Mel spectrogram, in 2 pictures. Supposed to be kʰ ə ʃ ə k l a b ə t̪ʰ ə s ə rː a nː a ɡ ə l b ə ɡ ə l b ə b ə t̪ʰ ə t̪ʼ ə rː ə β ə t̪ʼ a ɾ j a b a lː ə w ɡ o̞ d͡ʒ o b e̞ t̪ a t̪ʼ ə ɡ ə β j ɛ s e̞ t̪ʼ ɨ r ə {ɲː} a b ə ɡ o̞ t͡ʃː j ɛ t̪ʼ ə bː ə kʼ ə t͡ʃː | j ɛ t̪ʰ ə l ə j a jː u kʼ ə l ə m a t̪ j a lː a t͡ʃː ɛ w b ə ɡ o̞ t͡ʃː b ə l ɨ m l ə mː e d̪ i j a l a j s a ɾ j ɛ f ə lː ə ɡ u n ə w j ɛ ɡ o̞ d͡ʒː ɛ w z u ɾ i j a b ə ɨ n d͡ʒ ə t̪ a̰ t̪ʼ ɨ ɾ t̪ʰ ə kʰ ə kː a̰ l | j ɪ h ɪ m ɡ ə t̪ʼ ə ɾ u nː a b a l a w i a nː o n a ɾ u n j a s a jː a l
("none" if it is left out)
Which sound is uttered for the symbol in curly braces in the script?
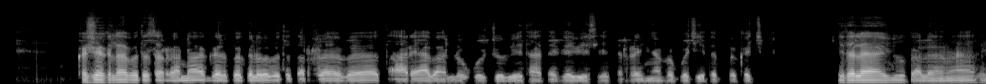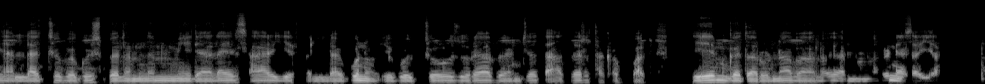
ɲː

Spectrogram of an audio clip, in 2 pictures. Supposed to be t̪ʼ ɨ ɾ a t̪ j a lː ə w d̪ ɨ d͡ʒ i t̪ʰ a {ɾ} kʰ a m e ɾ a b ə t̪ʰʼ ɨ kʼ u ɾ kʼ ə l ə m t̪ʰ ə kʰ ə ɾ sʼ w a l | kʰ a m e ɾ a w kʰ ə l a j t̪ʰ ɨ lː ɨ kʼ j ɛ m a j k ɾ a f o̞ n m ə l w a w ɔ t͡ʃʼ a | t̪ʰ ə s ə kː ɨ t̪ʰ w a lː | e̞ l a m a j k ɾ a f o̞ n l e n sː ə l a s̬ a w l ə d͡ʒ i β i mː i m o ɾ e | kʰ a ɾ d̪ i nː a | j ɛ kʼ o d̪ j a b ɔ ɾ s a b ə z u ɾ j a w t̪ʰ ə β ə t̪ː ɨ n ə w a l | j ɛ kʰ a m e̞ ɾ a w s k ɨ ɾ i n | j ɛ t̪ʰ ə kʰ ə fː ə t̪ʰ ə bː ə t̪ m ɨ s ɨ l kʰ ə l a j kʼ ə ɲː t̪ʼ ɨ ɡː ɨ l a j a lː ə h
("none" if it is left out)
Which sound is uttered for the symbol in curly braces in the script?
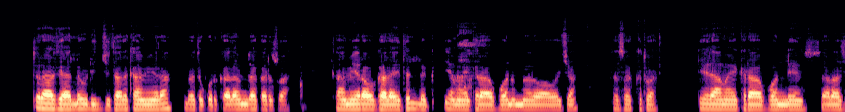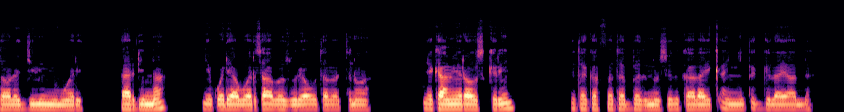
l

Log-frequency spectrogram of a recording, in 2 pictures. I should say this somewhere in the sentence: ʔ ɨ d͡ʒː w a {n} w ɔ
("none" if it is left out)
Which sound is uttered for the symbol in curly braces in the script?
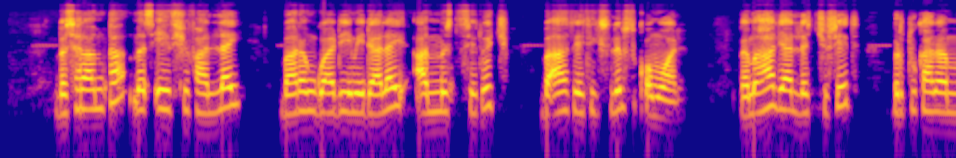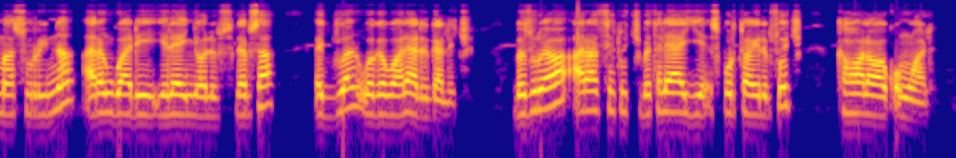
n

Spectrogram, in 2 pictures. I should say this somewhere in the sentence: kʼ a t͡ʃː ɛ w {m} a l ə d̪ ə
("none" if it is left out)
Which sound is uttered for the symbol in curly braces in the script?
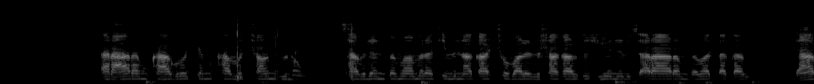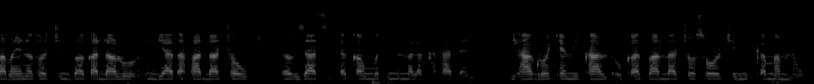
b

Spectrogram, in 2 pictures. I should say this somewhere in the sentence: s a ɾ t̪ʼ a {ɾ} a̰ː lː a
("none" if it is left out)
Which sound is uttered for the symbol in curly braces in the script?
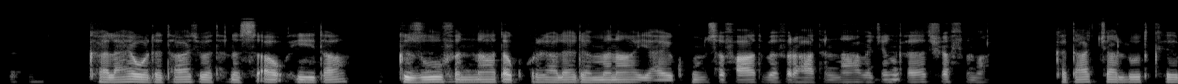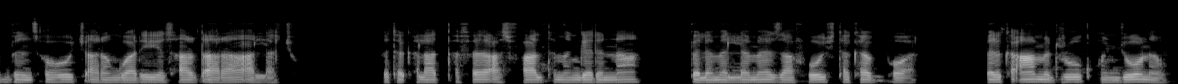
ɾ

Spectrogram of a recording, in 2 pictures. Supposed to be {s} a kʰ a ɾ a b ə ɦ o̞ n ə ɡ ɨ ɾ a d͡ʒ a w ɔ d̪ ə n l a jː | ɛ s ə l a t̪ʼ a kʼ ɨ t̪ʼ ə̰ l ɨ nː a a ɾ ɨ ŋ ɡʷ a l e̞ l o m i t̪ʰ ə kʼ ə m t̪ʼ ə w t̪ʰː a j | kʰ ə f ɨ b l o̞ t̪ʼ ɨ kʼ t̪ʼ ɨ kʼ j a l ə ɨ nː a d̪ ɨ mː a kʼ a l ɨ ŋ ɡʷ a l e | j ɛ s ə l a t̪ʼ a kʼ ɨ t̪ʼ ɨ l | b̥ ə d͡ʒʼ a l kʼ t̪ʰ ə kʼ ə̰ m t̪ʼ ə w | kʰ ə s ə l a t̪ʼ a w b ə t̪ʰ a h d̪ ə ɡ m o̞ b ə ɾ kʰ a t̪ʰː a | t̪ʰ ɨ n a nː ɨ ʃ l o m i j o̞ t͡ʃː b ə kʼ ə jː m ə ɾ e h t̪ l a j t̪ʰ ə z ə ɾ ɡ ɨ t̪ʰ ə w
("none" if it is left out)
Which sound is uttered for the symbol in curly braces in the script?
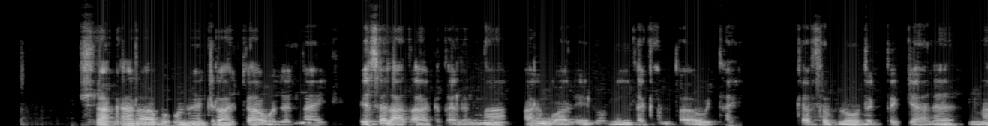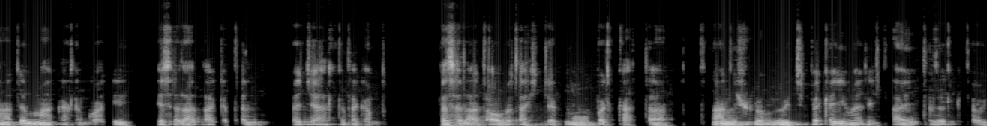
ʃ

